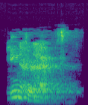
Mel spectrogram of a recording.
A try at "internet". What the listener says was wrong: Não tem o T, não é inter, é só inner.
